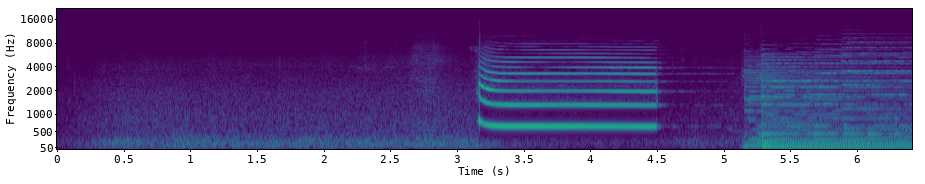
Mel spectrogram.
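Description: Air horn sounding one steady blast of about a second and a half, starting the fishing match, over a background of outdoor noise. Music comes in near the end.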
